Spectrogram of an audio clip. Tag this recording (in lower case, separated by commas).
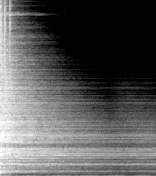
percussion, musical instrument, cymbal, music, hi-hat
